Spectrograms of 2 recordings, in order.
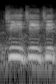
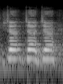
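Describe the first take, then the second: First: The vowel is full and clear. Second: The vowel is weak and reduced. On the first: The speaker calls it right. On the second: The speaker calls it wrong. "J weak"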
